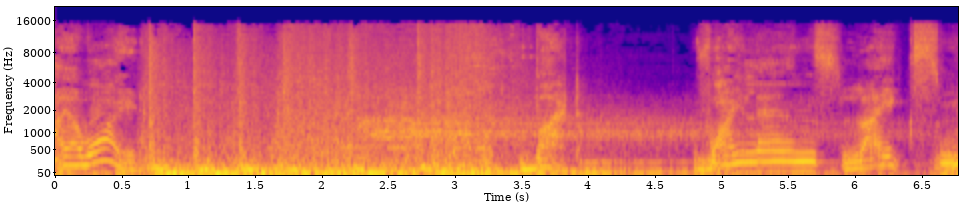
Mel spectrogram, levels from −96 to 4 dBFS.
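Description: From 3.91 s the sound gains a metallic buzz near 150 Hz, about 11 dB deep: overlap-add ripple, frames rejoined with uneven overlap gain.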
